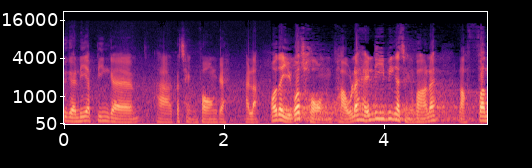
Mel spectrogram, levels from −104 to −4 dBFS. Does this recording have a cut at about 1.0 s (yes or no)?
no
